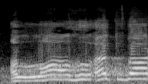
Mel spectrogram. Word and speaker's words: اللہ اکبر: بہت کھینچ دیتے ہیں، بعض کیا کرتے ہیں الہ میں جو ہا ہے بعد میں اس ہا کے بعد الف لگا دیتے ہیں، اس کو کھینچ دیتے ہیں، وہ غلط ہے۔ صحیح تلفظ یہ ہے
